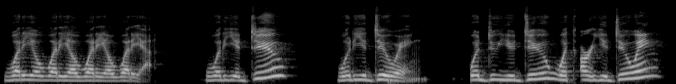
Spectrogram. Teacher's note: you can write the middle sound with a D, or you can write it with an R if you use the flapped R in your language, like the ra sound.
